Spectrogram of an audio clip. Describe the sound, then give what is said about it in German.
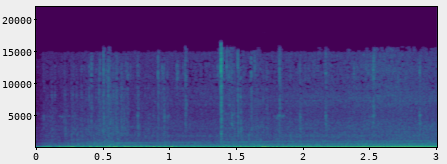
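A car engine hums steadily with a deep rumble, its pitch rising slightly as the vehicle pulls away and keeps driving toward Weißwasser, with no voices. “Wir steigen ins Auto und fahren nach Weißwasser, dem gewaltigen Braunkohletagebau, dann weiter nach Norden.”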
